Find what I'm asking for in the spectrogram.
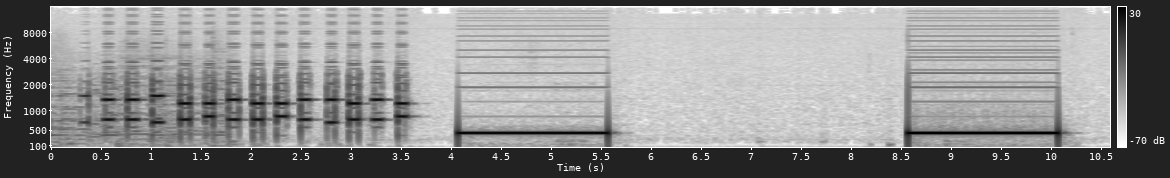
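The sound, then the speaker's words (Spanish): Telephone keypad tones while placing a call: a quick run of short dialing beeps, then two long steady ringing tones separated by silence. The tones are loud and clear, with no talking. “Podemos hacer una llamada telefónica, vamos a llamarlo.”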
